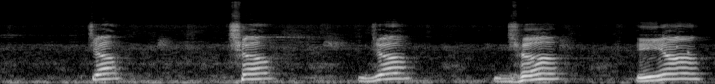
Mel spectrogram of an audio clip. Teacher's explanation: वो तालू को छुएगी छुएगी। और तालू का स्पर्श किए बिना यदि तुम च, छ, ज, झ, य बोलना चाहो, नहीं बोल पाओगे।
